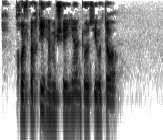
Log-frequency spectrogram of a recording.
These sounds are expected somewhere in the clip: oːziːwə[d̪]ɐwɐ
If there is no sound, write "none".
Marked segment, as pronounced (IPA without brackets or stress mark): t̪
